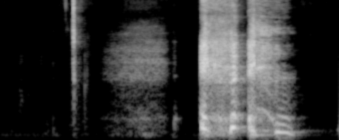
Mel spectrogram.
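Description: Two harsh coughs in quick succession, preceded by a faint click and a soft breath, with near silence around them.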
